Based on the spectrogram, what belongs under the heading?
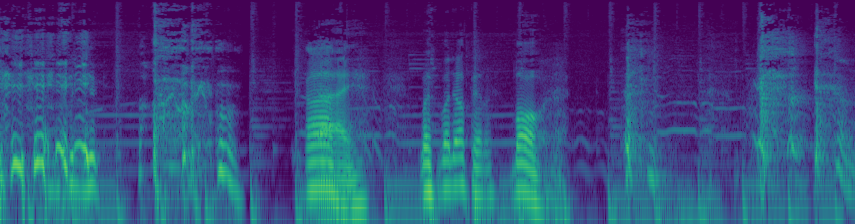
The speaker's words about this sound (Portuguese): me preparei muito, depois que tava, que tava bem preparado, pensei, basta são só cinco tossidas.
